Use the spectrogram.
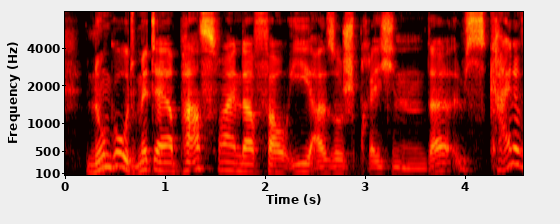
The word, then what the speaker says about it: VI: Ja, jetzt weiß ich endlich, das heißt nicht 6, sondern VI.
